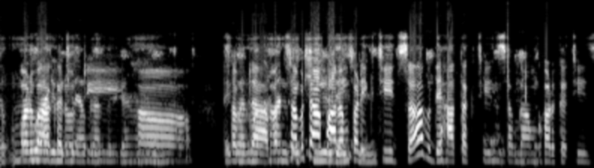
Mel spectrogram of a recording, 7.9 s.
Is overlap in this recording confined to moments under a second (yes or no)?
no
